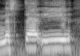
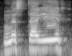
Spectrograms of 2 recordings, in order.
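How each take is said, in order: The two takes are said the same way.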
